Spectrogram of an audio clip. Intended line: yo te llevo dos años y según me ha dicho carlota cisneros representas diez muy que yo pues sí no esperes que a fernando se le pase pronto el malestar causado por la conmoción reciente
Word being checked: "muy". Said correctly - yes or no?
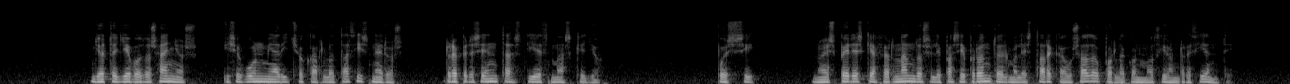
no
